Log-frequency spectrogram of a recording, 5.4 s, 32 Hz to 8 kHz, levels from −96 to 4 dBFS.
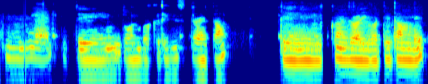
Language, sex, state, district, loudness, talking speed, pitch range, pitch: Marathi, female, Karnataka, Belgaum, -31 LUFS, 65 wpm, 155-175 Hz, 165 Hz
